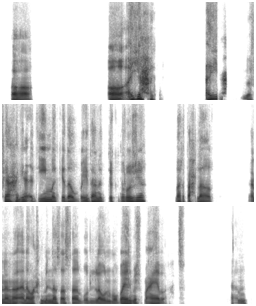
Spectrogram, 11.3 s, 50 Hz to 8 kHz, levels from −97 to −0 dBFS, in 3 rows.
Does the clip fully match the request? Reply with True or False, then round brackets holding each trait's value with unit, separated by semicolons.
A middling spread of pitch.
True (3.0 semitones)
